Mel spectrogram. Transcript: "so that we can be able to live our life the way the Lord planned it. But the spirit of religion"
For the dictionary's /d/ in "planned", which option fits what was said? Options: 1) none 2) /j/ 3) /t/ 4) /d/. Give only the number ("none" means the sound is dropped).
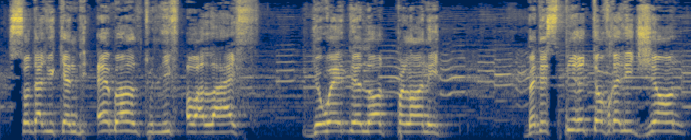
1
